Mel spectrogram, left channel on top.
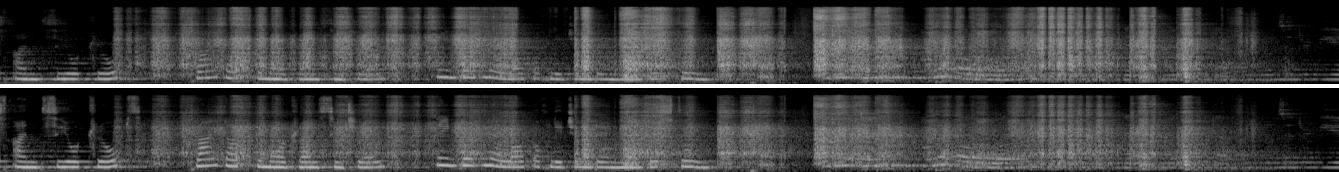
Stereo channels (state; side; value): normal; both; correlation 0.05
